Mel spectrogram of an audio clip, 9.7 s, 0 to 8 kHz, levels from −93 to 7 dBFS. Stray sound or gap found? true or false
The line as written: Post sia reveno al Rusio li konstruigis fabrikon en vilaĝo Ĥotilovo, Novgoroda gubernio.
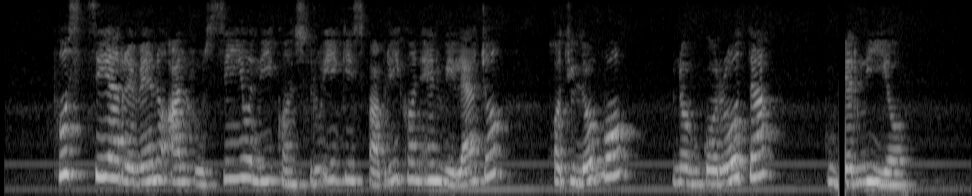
true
